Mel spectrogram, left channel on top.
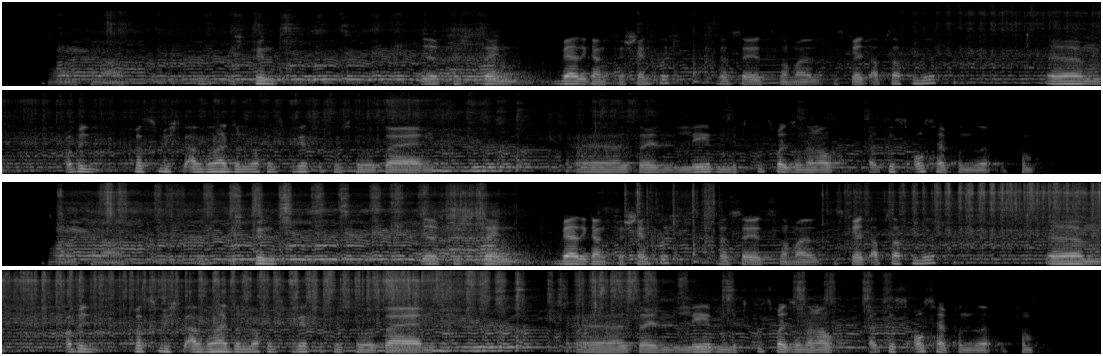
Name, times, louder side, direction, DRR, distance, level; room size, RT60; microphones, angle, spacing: voice 1, 0.5-1.2 1.9-2.8 4.2-6.8 7.1-9.4 10.4-11.0 11.6-15.4 16.6-21.3, right 2 dB, 25° right, 14 dB, 0.6 m, -38 dB
Buzz, 0.5-20.3, right 8 dB, 80° right, 1.3 m, -40 dB
18.5 x 14.0 x 5.3 m, 0.91 s
head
